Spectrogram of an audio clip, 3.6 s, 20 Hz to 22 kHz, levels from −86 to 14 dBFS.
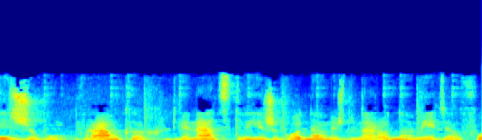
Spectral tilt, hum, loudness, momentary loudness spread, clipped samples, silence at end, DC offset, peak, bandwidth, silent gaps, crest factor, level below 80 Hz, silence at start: -4 dB/octave; none; -20 LUFS; 9 LU; under 0.1%; 0 s; under 0.1%; 0 dBFS; 11 kHz; none; 20 dB; -40 dBFS; 0 s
